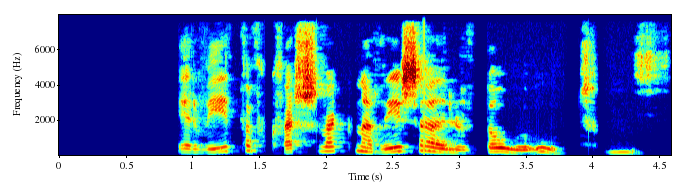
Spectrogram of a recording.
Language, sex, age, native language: Icelandic, female, 30-39, Icelandic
